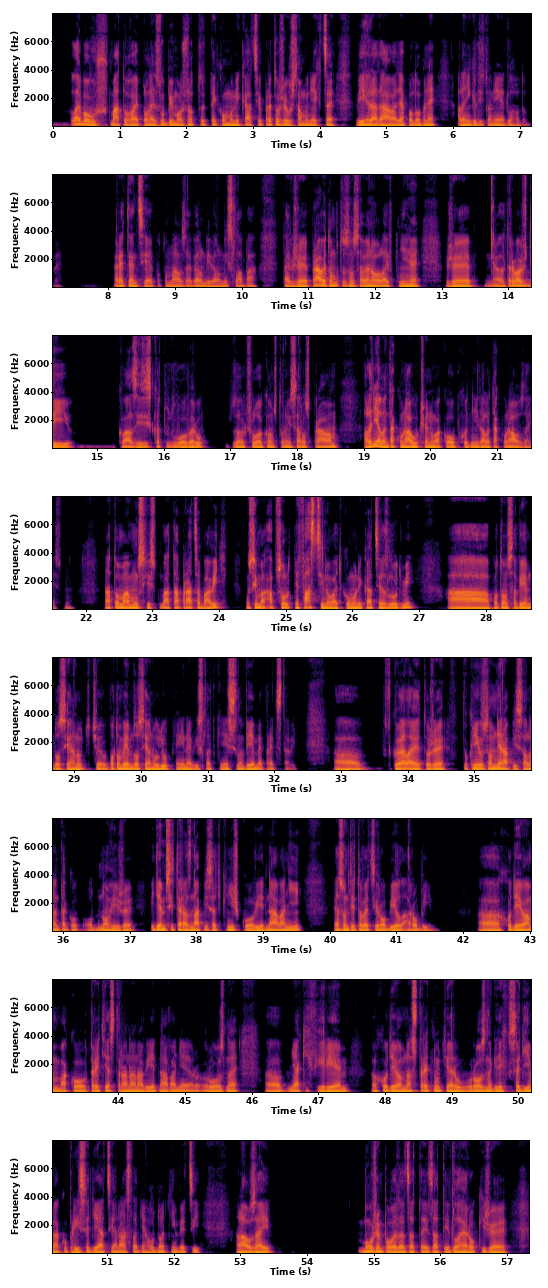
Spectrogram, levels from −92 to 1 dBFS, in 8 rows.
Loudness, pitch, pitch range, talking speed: -25 LUFS, 100 Hz, 95-110 Hz, 160 wpm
